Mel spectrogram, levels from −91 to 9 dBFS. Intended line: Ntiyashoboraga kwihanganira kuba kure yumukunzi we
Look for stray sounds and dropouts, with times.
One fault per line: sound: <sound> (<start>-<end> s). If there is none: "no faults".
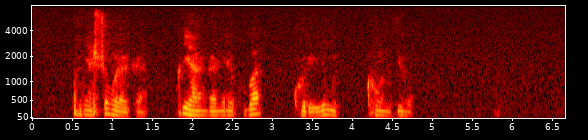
no faults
